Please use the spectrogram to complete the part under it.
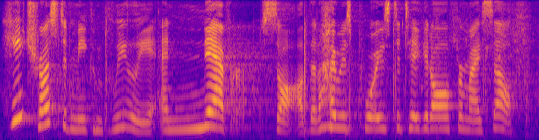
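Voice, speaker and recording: An actress voices a smug, sarcastic female supervillain in an audio drama, speaking a little high at a moderate pace with a lightly acted delivery. She gloats in a mocking, theatrical way and makes breezy threats, heard through long echoing reverb and faint noise.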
